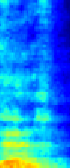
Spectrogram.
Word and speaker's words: heure: pronunciar la palabra heure, ahí hay una H, es una H muda, es decir, es como si no existiera, no se pronuncia.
